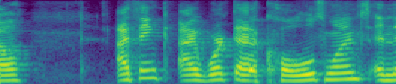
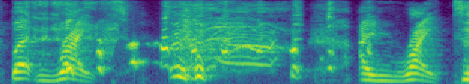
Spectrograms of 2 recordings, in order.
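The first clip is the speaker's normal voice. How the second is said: laughing; 7 semitones higher, slower than usual. Real, not acted. Laughing at own rhyme.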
